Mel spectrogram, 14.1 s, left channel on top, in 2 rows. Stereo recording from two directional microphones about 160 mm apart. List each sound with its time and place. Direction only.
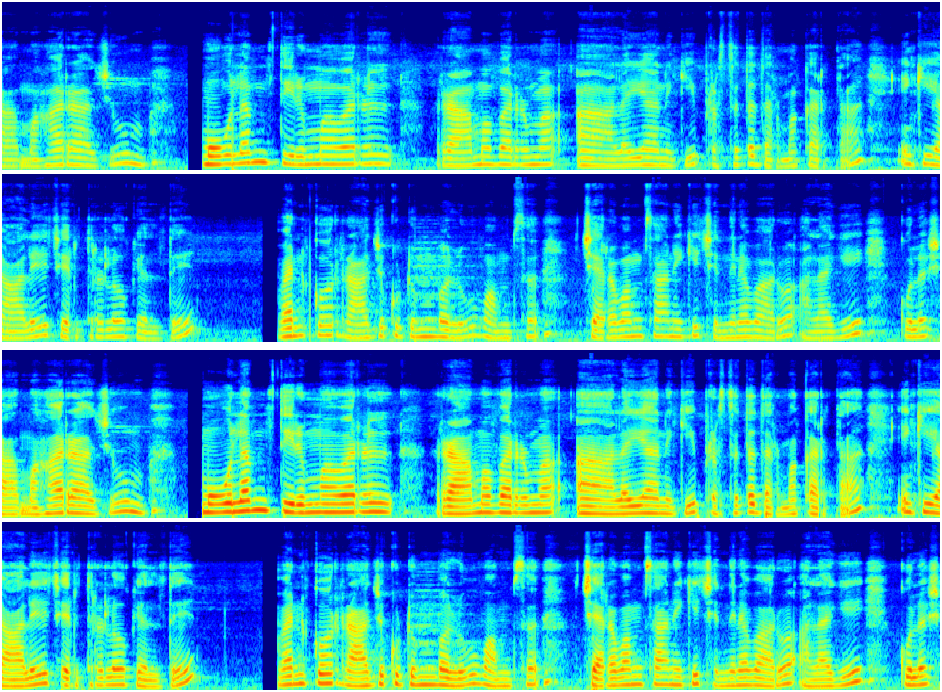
0.3 s speech: 35° right (ahead or behind)
4.3 s speech: 35° right (ahead or behind)
10.5 s speech: 10° right (ahead or behind)
10.9 s speech: 30° right (ahead or behind)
